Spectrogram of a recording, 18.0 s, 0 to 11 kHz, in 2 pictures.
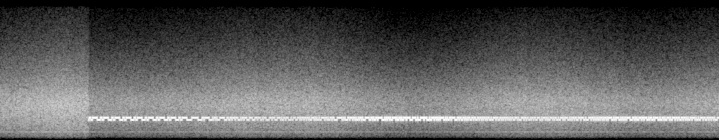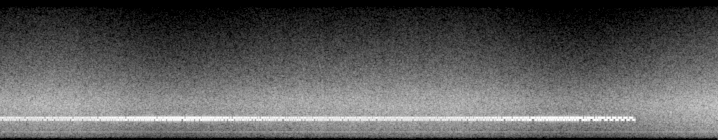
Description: NAVTEX (SITOR-B), 100 baud, 170 Hz shift, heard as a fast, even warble, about 1700 Hz centre, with radio static. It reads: ZCZC SB60 NAV WARNING 187. WRECK IN PSN 63-10S 080-14W. WIDE BERTH REQUESTED. NNNN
